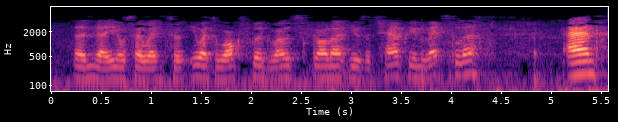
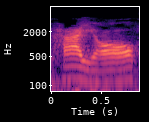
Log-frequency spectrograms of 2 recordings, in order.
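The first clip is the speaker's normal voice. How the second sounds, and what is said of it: Attempted Tennessee accent. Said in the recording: “this incredible, beautiful accent ... I can't do it. That's the best I try ... this really good, you know, Tennessee accent”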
